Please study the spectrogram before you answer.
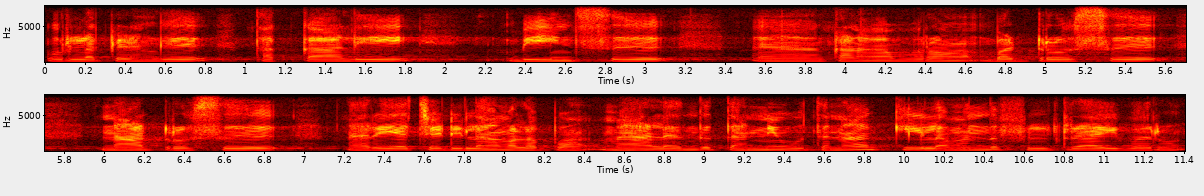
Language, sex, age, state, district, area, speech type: Tamil, female, 18-30, Tamil Nadu, Viluppuram, urban, spontaneous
